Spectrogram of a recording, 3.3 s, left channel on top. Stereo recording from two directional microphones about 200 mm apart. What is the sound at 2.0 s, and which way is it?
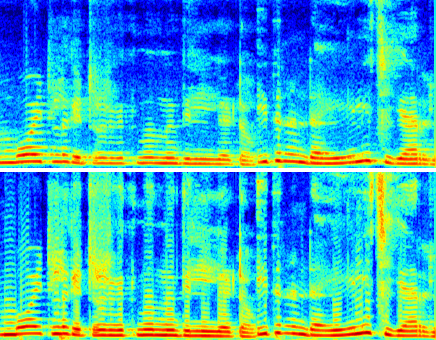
A woman's voice, 40° right (ahead or behind).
